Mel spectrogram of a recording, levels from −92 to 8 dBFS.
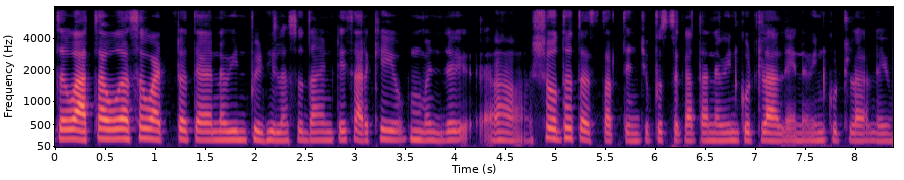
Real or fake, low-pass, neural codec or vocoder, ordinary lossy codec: fake; 7.2 kHz; codec, 24 kHz, 3.1 kbps, DualCodec; none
